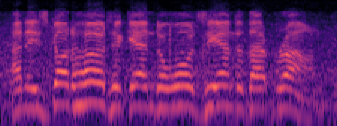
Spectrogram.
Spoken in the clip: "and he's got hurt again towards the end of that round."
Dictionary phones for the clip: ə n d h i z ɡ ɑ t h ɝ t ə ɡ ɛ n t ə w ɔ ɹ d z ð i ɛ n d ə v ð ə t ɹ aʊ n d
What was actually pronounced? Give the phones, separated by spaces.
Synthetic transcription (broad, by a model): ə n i z ɡ ɑ t h ɝ t ə ɡ ɛ n t ə w ɔ ɹ d z ð i ɛ n d ə v ð ə t ɹ aʊ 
